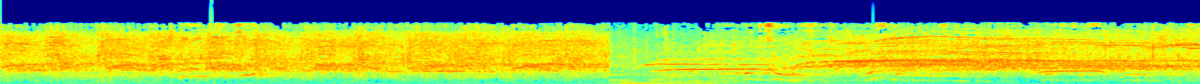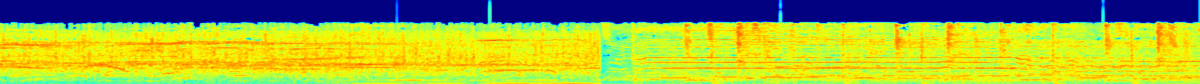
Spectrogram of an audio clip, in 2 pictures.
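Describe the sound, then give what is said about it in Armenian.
A crowd in a hall cheers, shouts and whoops during a tense competition. The noise stays loud and continuous for the whole stretch, shifting in character a few times. “Միայն դահլիճում հնչող ծափահարություններից կարելի էր դատել, թե որքան լարված է պայքարը։”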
